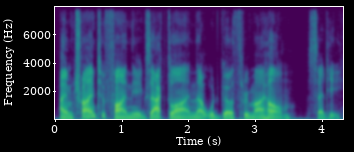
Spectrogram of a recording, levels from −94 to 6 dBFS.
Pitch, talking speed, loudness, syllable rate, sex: 115 Hz, 220 wpm, -21 LUFS, 4.3 syllables/s, male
